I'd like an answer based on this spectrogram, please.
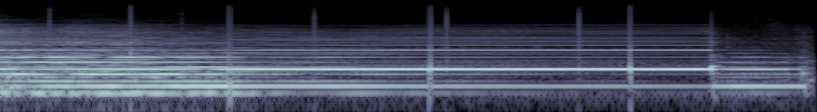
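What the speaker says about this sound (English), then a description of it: "you get this really cool sound, which we call feedback" An electric guitar held near its amp howls with a loud, sustained feedback tone, a steady ringing drone that holds for about seven seconds before it drops off, with faint clicks along the way.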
